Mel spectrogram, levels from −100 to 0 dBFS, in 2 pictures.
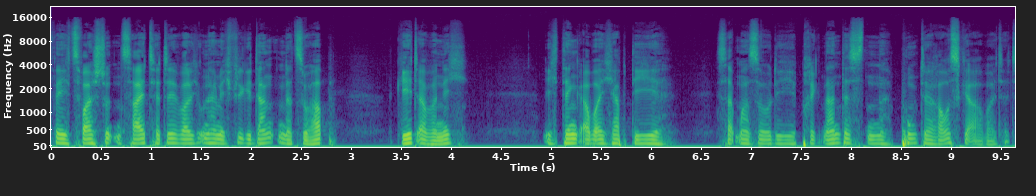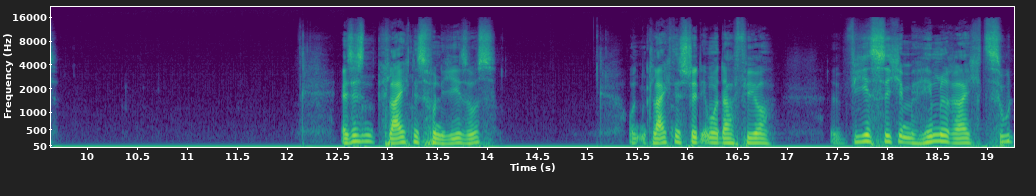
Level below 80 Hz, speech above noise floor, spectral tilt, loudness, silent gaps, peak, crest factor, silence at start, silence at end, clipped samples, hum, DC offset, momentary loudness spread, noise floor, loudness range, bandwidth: -42 dBFS; 49 dB; -5.5 dB/octave; -22 LUFS; none; -2 dBFS; 22 dB; 0 s; 0 s; under 0.1%; none; 1%; 13 LU; -70 dBFS; 7 LU; 15 kHz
